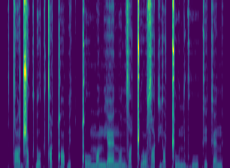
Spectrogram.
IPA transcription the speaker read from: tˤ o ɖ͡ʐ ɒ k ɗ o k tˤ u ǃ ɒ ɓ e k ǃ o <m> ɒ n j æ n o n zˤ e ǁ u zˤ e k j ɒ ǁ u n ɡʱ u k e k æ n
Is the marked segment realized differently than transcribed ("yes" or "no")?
no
